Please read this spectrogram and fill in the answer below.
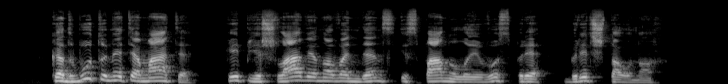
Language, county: Lithuanian, Šiauliai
